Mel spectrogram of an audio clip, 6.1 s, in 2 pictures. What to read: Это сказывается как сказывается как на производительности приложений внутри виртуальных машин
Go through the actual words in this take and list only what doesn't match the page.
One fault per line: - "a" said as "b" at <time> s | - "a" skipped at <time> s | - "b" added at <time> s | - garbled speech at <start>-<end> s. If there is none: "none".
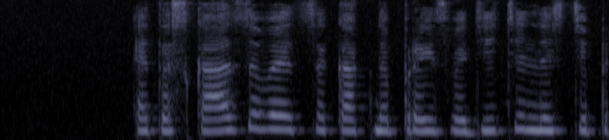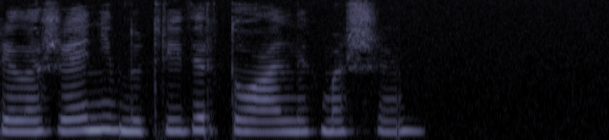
- "сказывается как" skipped at 1.9 s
